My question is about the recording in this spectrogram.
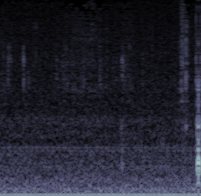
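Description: A person chewing a mouthful of food with her mouth closed, with faint soft mouth clicks, over a steady low hum in the car's cabin.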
